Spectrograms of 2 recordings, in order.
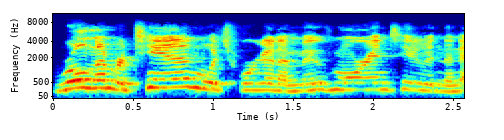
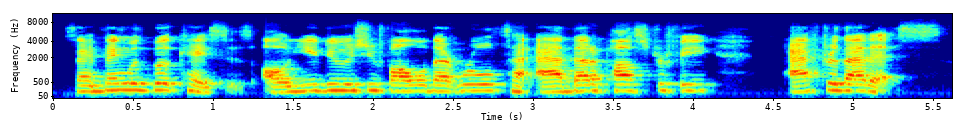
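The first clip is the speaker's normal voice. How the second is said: ordinary talk, nothing marked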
